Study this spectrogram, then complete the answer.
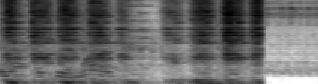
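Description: A hand saw cuts a notch into a motorcycle exhaust pipe on a Softail, making several rhythmic rasping back-and-forth strokes, close and steady, before stopping abruptly.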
